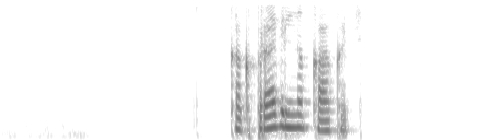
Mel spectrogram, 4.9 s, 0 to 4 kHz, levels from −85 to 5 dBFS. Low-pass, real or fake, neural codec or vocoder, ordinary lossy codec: 3.6 kHz; real; none; none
